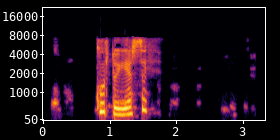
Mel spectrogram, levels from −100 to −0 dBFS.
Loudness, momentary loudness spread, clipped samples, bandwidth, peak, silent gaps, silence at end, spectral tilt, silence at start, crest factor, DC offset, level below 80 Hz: -12 LUFS; 20 LU; under 0.1%; 7.6 kHz; 0 dBFS; 0.46-0.76 s; 1.8 s; -3.5 dB/octave; 0.15 s; 16 dB; under 0.1%; -58 dBFS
